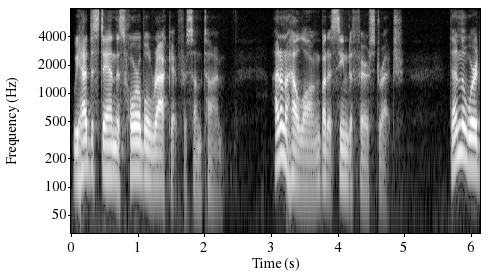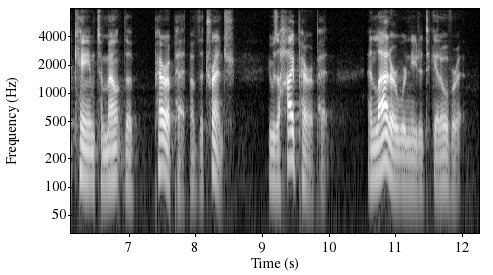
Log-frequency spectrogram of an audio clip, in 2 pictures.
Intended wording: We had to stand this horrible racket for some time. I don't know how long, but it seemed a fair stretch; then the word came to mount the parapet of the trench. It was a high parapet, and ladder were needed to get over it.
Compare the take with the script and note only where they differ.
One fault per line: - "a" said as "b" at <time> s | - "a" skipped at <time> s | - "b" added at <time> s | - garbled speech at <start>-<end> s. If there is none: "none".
none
